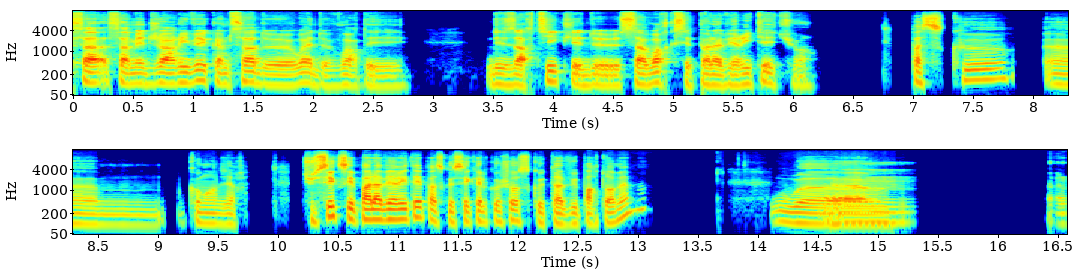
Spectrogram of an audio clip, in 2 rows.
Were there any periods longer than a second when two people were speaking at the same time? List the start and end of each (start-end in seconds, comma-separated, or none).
none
